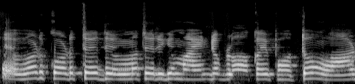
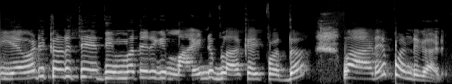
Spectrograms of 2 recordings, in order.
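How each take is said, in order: First: It is said in a sad, pitiful way. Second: It is said in a comic, funny way.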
